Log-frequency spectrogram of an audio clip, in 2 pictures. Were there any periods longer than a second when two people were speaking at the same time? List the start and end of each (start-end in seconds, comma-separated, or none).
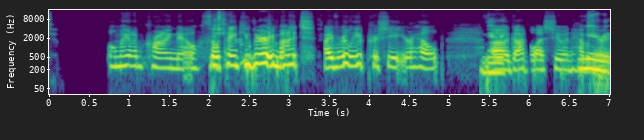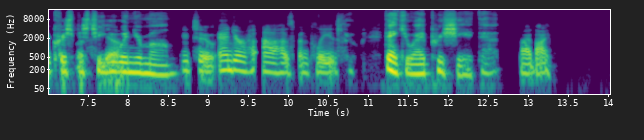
6.6-7.9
